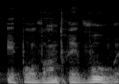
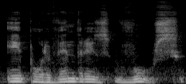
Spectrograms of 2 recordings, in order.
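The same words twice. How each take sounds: First: "Et pour vendre vous" as modern French; modern French pronunciation. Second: "E por vendres vos" sounded out slowly; old French pronunciation. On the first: Scholar giving modern equivalent, "Et pour vendre vous" in tentative French. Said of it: "would correspond to the modern French". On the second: Scholar decoding Rashi's Hebrew letters, "E por vendres vos" in slow old French. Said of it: "transliterates it into Hebrew characters". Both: Shown as a demonstration.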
